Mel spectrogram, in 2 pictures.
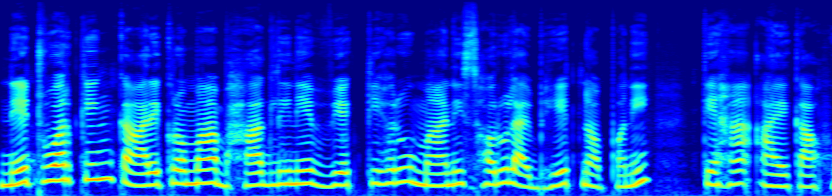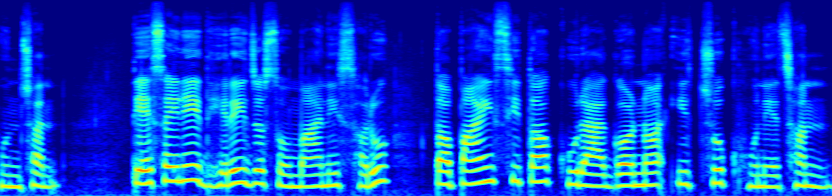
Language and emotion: Nepali, neutral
